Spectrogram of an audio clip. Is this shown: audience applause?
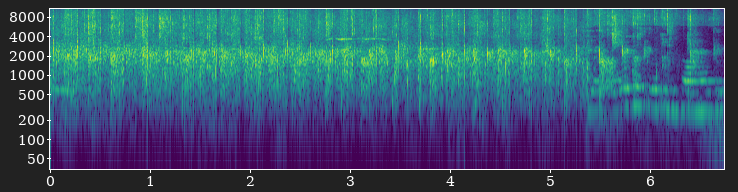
yes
